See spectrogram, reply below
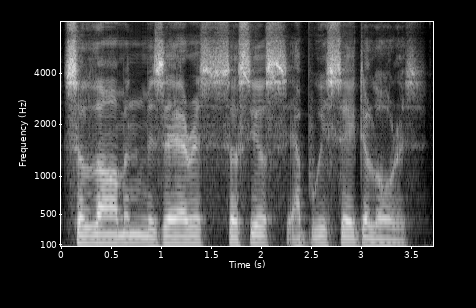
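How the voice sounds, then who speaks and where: A man voicing an ominous, courteous barman in a short story, speaking slowly and formally with deliberate, portentous solemnity. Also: fairly low pitch, fairly bright tone. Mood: calm, ominous.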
